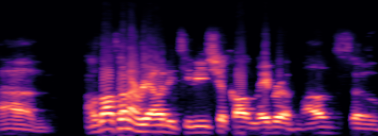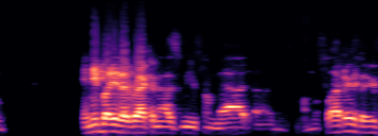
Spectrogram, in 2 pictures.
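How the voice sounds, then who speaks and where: A man with an American accent, talking at a very fast pace, with big swings in loudness. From US, Denver, Colorado. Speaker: former tennis pro, flat earther. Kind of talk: self-introduction on video call.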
